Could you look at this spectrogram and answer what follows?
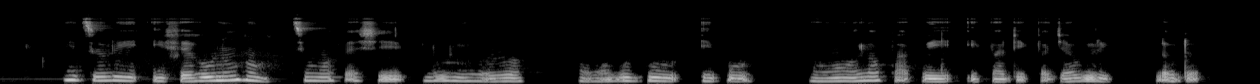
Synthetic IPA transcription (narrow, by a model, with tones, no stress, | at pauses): nĩ˦to˧ɾi˦i˨fɛ˨o˧˦nũ˦ɦɔ̃˦˨ | ti˦w̃ɔ̃˦fɛ̰˦ʃḛ˧ | lo˦ɾi˦ɔ˨ɾɔ˧˦ | a˨w̃ɔ̃˧ɡ͡bo˧ɡ͡bo˦ | e˧k͡po˧ | a˨w̃ɔ̃˧ɔ˧lɔ˦k͡pa̰˨˦k͡pe˧ḭ˨k͡pa˨dḛ˨k͡pa̰˨d͡ʒa˨˦wi˦ɾi˦˨ | lɔ̰˦dɔ̰˦˨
